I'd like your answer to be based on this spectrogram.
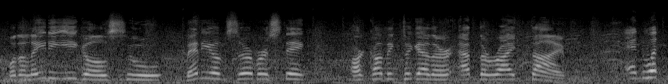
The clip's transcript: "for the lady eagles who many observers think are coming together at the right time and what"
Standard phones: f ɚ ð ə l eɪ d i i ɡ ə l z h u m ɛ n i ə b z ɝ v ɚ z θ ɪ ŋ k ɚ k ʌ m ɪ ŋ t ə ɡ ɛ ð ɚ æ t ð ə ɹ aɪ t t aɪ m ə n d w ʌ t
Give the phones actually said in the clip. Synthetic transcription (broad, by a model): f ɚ ð ə l eɪ d i i ɡ ə l z h u m ɛ n i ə b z ɝ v ɚ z θ ɪ ŋ k ɚ k ʌ m ɪ ŋ t ə ɡ ɛ ð ɚ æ t ð ə ɹ aɪ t t aɪ m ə n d w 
